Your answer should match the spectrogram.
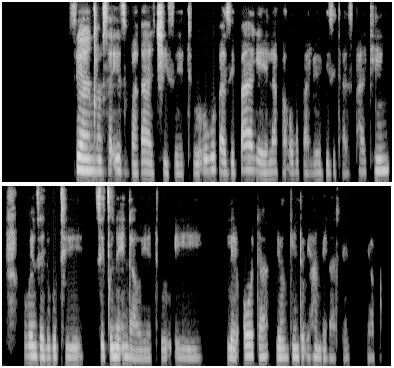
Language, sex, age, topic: North Ndebele, female, 25-35, education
